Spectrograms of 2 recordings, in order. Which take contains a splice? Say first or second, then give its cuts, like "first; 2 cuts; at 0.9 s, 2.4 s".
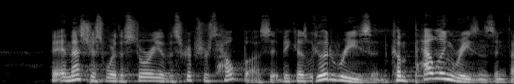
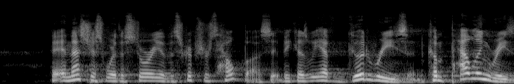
first; 1 cut; at 3.1 s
